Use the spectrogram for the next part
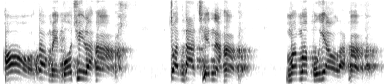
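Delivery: a mother's bitter reproach; displeased mother. Retold or imitated. Dead mother scolding her son in his dream, sarcastic. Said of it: "我妈妈很不高兴的".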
